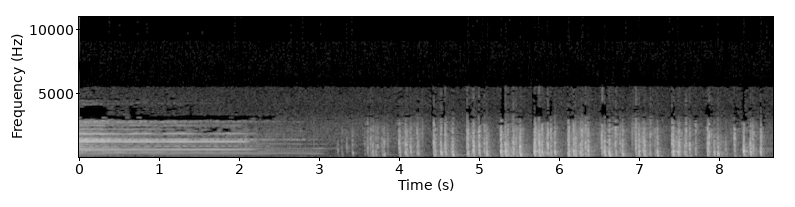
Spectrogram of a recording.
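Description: Hoofbeats of horses being ridden, one of them named Topper: a long run of steady, rhythmic thuds that begins once a sustained tonal chord fades out, and carries on loud and even to the end.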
